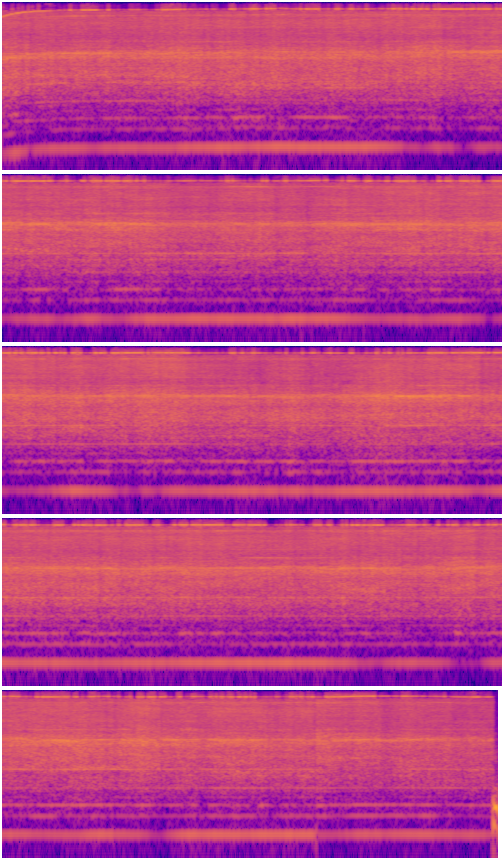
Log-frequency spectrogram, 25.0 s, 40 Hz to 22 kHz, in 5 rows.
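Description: A power buffer with polishing compound works over the rusty, pitted fuel tank of a 1975 two-stroke triple motorcycle, producing a loud, unbroken whirring hum with steady rubbing hiss for the whole stretch.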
